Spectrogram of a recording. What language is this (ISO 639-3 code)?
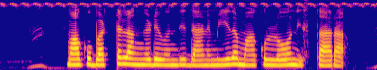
tel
